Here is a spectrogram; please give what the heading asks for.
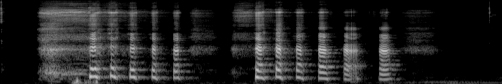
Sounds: Laughter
